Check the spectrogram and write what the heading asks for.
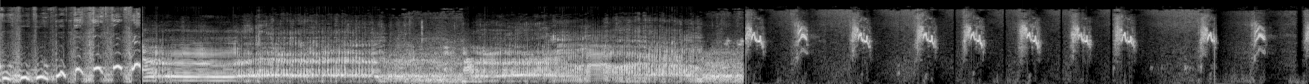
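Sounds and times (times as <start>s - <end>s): sparrows chirping: 7.2s - 12.8s.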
